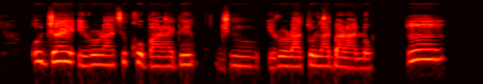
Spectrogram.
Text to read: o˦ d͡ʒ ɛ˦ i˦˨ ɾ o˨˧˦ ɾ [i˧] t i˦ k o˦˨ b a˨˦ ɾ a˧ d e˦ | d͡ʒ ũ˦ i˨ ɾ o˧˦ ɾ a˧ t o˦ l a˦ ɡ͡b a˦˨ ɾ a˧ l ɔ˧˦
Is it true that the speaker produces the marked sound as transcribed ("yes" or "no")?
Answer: no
